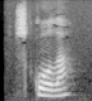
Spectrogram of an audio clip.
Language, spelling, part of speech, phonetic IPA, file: Russian, школа, noun, [ˈʂkoɫə], Ru-школа.ogg
- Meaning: 1. school 2. schoolhouse 3. academy 4. university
